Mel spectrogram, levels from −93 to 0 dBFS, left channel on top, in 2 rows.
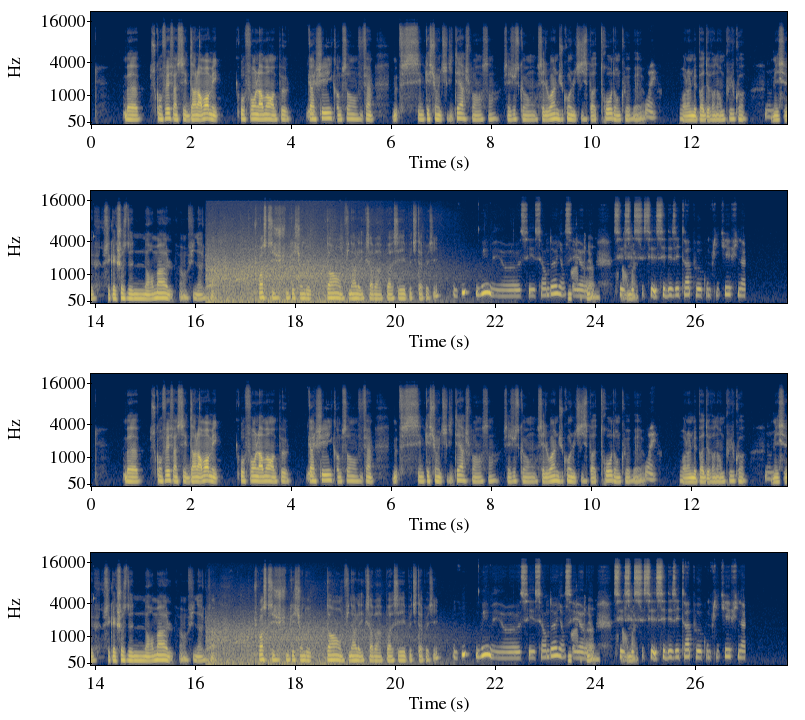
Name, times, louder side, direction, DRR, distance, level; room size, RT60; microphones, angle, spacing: voice 1, 0.6-2.6 3.0-4.0 4.4-11.1 11.8-13.1 13.6-16.7 17.3-18.4 18.6-20.9 23.5-24.1 24.5-24.8, equal, ahead, 0.4 m, -22 dB
sound 1, 16.2-21.2 21.8-21.9, left 4 dB, 85° left, 0.9 m, -31 dB
voice 2, 21.2-27.0, right 1 dB, 20° right, 0.8 m, -26 dB
open air
head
